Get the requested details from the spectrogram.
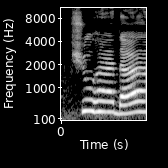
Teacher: تو یہ دیکھیں مد کے بعد حمزہ اسی لفظ کے اندر آ رہی ہے، ٹھیک ہے. تو اس مد کو ہم 5 الف کے برابر کھینچ کے پڑھیں گے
